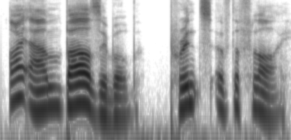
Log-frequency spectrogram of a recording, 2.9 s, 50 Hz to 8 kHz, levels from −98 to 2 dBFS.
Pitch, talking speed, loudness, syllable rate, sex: 155 Hz, 165 wpm, -18 LUFS, 4.1 syllables/s, male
